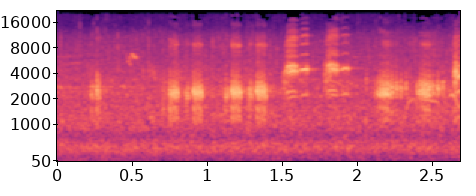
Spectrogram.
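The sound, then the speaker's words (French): Reed warbler singing in reeds: a chattering run of short, bright, repeated notes in quick, uneven rhythm, moderately loud over a quiet, steady background. “Écoute, tu la reconnais ? Bien sûr. C'est la rousserolle de l'histoire. Elle est par là, dans les roseaux.”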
